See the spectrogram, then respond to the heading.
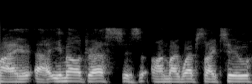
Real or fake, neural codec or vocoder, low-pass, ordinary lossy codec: real; none; 5.4 kHz; Opus, 64 kbps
